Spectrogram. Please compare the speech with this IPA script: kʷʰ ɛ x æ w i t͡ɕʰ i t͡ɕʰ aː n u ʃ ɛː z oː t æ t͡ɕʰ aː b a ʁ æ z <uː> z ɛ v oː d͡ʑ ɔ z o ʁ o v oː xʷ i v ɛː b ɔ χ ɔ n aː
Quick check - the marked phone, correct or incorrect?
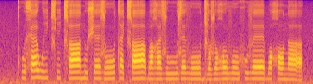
correct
